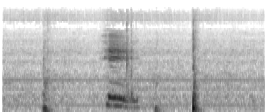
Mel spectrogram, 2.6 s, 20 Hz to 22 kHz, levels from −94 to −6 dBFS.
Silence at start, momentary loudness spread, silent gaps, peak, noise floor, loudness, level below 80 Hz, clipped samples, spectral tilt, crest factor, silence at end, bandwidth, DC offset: 0.4 s; 23 LU; none; -2 dBFS; -50 dBFS; -28 LUFS; -48 dBFS; under 0.1%; -6 dB/octave; 28 dB; 0.55 s; 15.5 kHz; under 0.1%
